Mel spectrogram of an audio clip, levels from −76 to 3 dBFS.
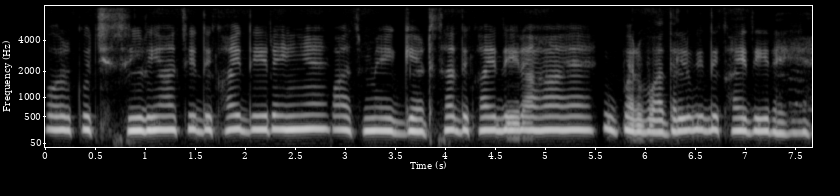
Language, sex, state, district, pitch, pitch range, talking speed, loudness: Hindi, female, Chhattisgarh, Sukma, 250 Hz, 235-255 Hz, 185 wpm, -22 LUFS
